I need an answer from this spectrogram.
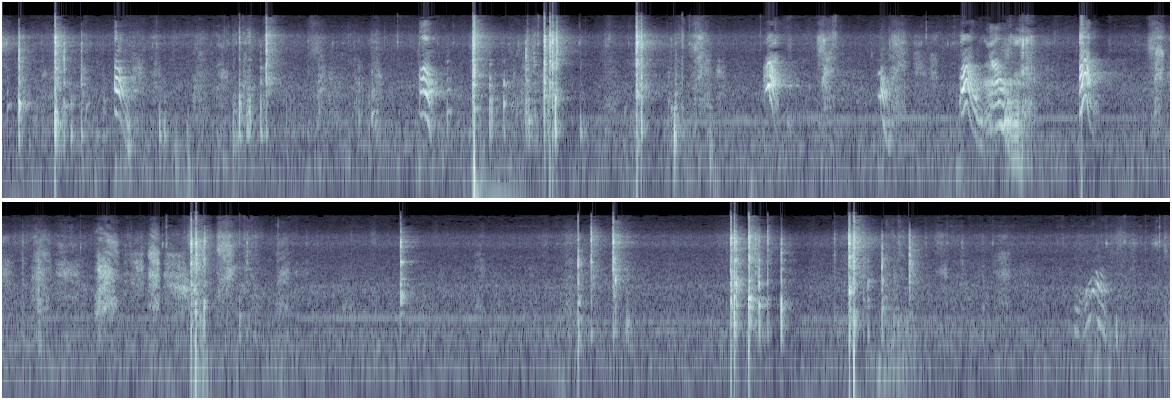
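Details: A pug fighting a can and going crazy, barking in rapid sharp bursts again and again, with scraping and clattering of the can between barks.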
